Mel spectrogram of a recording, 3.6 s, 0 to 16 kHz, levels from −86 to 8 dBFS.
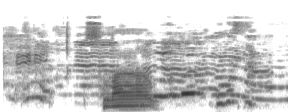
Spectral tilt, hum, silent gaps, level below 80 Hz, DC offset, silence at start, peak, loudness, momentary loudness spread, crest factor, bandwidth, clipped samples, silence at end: -3 dB/octave; none; none; -76 dBFS; under 0.1%; 0.05 s; -6 dBFS; -23 LUFS; 11 LU; 18 dB; 9.6 kHz; under 0.1%; 0 s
